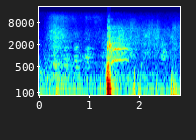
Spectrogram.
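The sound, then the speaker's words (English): An 11-year-old Bichon Poodle Maltese dog named Gracie gives one brief, high-pitched whimper with a short whiny tail in a hotel room, with faint murmuring voices in the background. “That's an 11-year-old dog.”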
